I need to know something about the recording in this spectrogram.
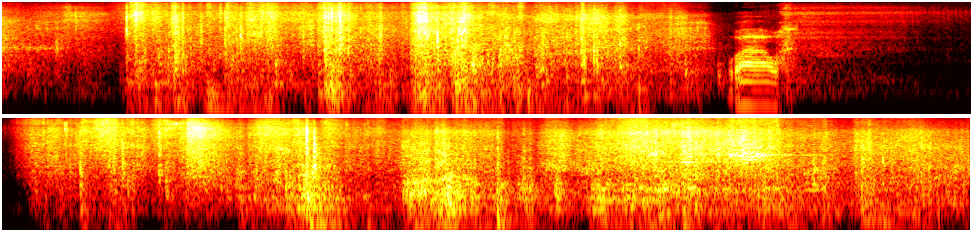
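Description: Cardboard box and brown packing paper rustling and crinkling as a carbon-kevlar front bumper is dug out of its packing and lifted from the box, with a brief drop to near silence a little past the middle.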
